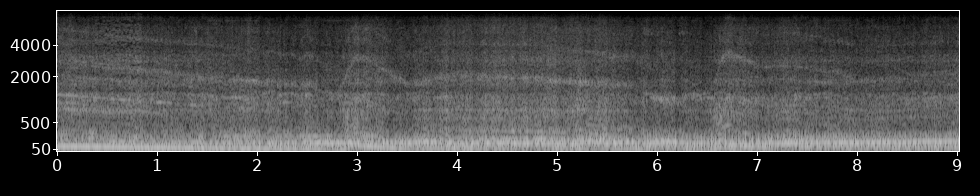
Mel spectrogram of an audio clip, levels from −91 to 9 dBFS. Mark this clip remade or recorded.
recorded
